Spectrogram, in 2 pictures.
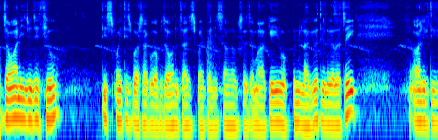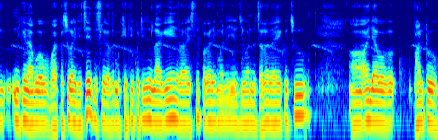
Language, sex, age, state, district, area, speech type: Nepali, male, 60+, West Bengal, Kalimpong, rural, spontaneous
